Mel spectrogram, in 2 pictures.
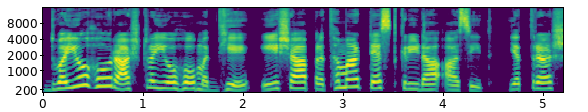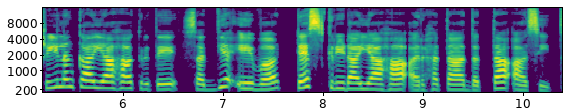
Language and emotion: Sanskrit, neutral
